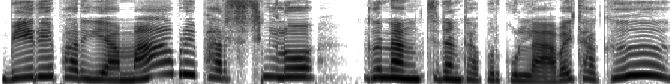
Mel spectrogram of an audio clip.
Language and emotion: Bodo, disgusted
